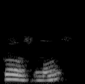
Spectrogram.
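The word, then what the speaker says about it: κόσμος: idioma español por ejemplo la palabra eh Goku no sé bien mundo sabiendo que se pronuncia Cosmos ya vemos la relación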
